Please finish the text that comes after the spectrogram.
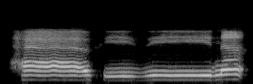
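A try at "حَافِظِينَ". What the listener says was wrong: Suaranya kayak he he jangan digituin ya. Dibuletin. Happy jangan. Dibuletin.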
